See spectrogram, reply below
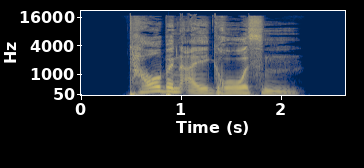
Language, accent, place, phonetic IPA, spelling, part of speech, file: German, Germany, Berlin, [ˈtaʊ̯bn̩ʔaɪ̯ˌɡʁoːsm̩], taubeneigroßem, adjective, De-taubeneigroßem.ogg
- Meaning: strong dative masculine/neuter singular of taubeneigroß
